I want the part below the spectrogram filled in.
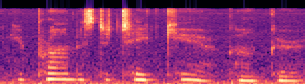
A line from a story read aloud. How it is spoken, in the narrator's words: she whispered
